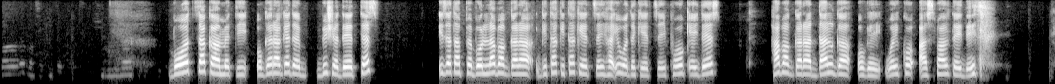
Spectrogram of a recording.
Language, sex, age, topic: Gamo, female, 25-35, government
